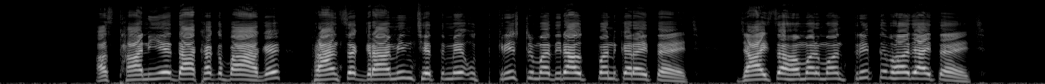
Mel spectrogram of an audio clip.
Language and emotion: Maithili, happy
